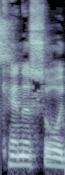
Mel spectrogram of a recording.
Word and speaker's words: Kennesaw: Okay, now you're in, I hope I pronounce this correctly, Kennesaw? – Yes. – Kennesaw, Georgia in the USA.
